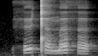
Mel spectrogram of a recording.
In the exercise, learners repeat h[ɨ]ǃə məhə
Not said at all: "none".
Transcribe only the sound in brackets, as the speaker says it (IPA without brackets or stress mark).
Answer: ɨ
